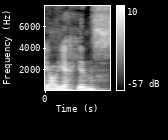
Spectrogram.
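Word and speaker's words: Alekhine: my main defense is the Alekines or the Alyechians, depending on if you want to pronounce it correctly.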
